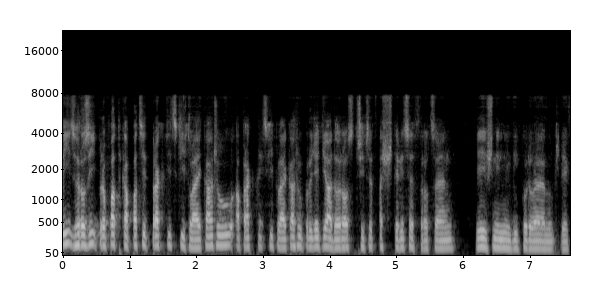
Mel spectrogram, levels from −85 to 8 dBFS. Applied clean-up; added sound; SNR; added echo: neural mask model DeepFilterNet 3.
